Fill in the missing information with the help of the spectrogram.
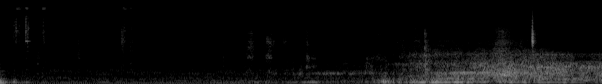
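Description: Faint small clicks from a cable padlock being handled, then, about four seconds in, a louder rough rubbing noise as fingers work the lock body against the tyre.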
